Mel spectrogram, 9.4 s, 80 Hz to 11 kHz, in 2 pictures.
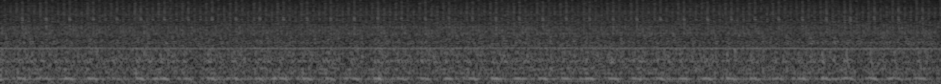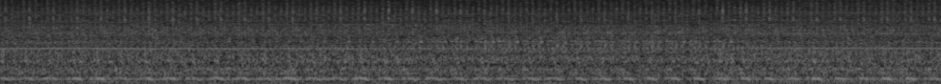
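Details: Ford Focus 3 1.6 (125 hp) after a cold start: steady idle with a light, tinny, pan-like ticking at roughly three per second. The owner is asking what causes this metallic knock. Origin unknown.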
